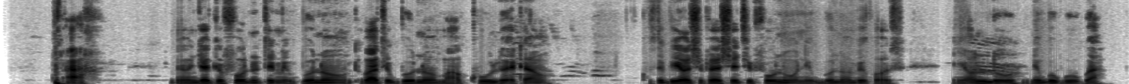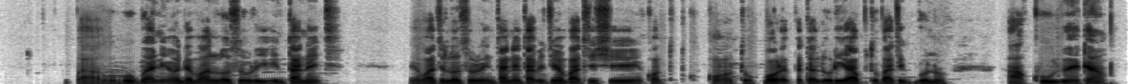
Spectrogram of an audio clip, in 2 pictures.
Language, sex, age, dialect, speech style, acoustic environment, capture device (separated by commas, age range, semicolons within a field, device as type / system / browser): Yoruba, male, 35-44, Nigeria - Lagos Yoruba, relaxed, people talking, mobile / Linux / Chrome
